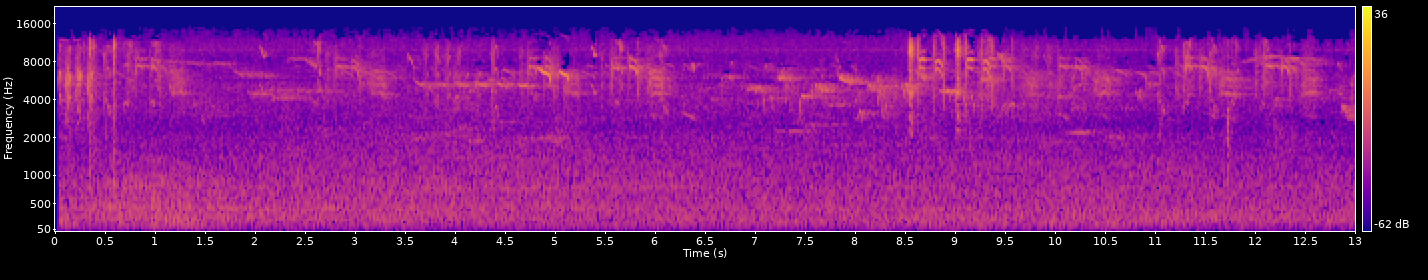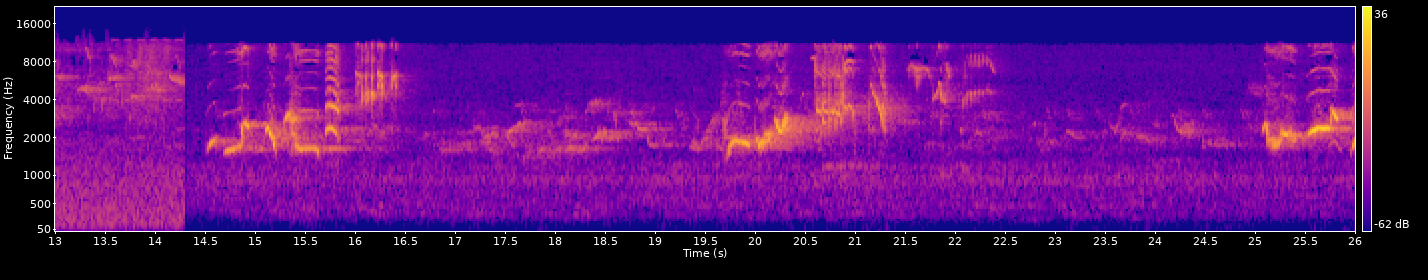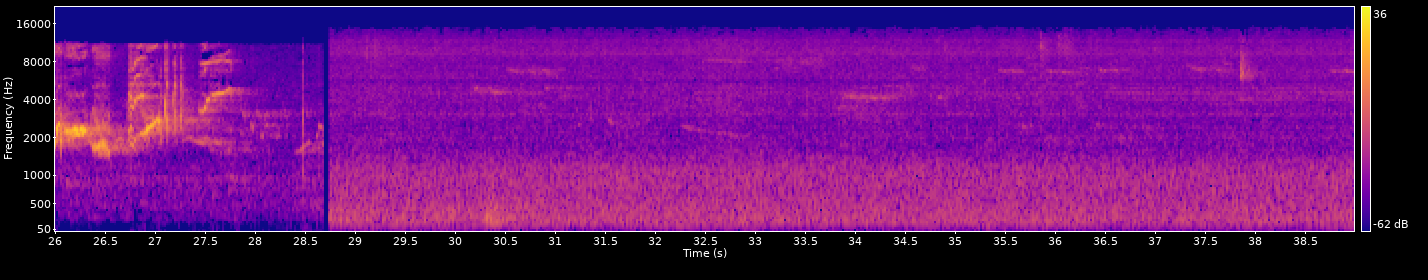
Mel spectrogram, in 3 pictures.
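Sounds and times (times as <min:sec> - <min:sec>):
blackbird singing fluting phrases: 0:00.0 - 0:16.4, 0:25.1 - 0:38.9
high bird chirps: 0:00.0 - 0:16.4
faint background hiss: 0:00.0 - 0:19.5, 0:27.5 - 0:38.9.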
